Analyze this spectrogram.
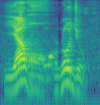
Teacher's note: Tebalkan kha tu. Angkat lagi pangkal lidah.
